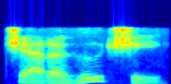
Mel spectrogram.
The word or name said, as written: Chattahoochee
